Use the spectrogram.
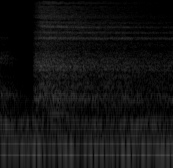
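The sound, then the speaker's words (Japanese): A deep breath taken during a guided relaxation breathing exercise: a steady, airy rush of breath begins after a brief quiet moment and holds at an even level to the end. “イライラとかモヤモヤは息と一緒に吐き出してデトックスしちゃいましょう吐き切るはい最後吸ってたっぷり吸って吐きます”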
